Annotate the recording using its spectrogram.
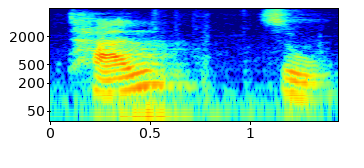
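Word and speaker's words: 壇主: And it's pronounced Tan Zu. So in English, you would probably say Zu, like, Z-O-O. That's about as close as we can get in English. Previous attempts of phonetically transliterating Chinese have used a combination like T-Z-U, Zu, because it has a little bit of that T sound right in front of it.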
